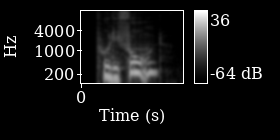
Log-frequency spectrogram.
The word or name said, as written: polyfon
